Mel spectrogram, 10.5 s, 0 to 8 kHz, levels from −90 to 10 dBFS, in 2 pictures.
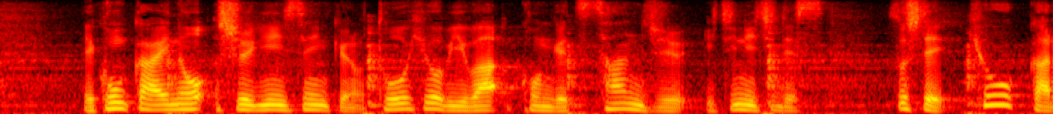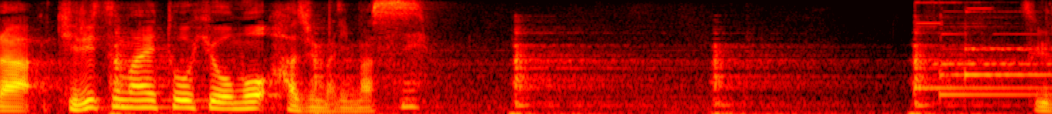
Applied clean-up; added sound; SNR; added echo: none; Tick-tock; 18 dB; none.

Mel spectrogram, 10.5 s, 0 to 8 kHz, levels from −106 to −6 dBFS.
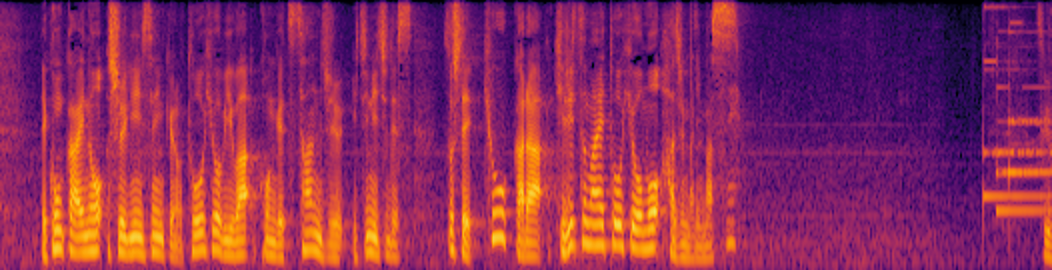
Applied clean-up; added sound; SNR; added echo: none; none; none; none.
